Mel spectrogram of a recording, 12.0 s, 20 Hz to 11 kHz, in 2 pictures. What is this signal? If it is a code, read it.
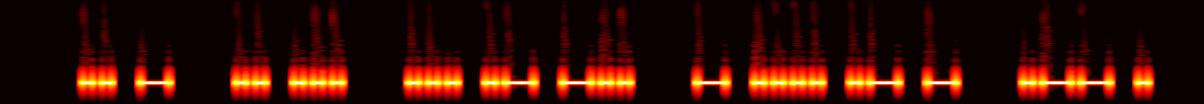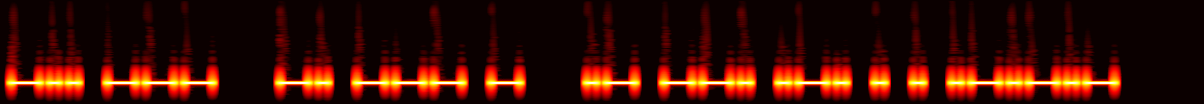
Morse code, heard as a keyed tone, about 25 wpm, 700 Hz. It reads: IT IS SAD THAT WE DO NOT AGREE.
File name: practice / 25wpm / Sentences with 4-Word Phrases - 25wpm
